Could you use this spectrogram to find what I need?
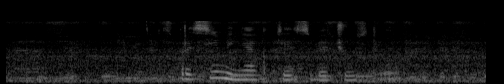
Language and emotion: Russian, sad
